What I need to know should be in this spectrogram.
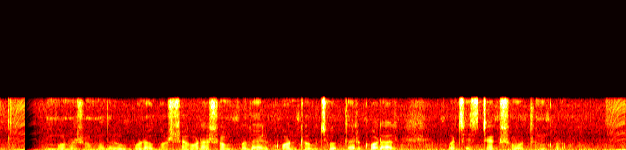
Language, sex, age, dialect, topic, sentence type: Bengali, male, 18-24, Rajbangshi, agriculture, statement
